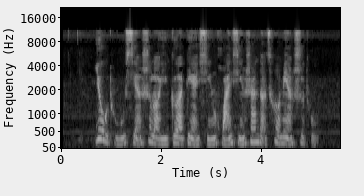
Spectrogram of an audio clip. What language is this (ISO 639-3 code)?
zho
